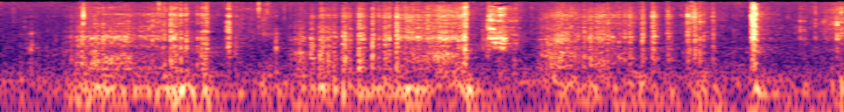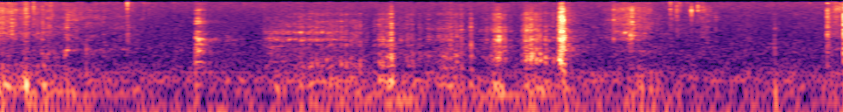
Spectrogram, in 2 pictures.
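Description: A flat metal blade scrapes and shaves the edge of a thin, palm-sized solid pink soap bar held by fingers with dark nails, over a pile of shavings. Soft, continuous dry scraping and crackly shaving fill the clip, broken by occasional sharp, bright ticks as the blade catches. The sound is quiet and close throughout.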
